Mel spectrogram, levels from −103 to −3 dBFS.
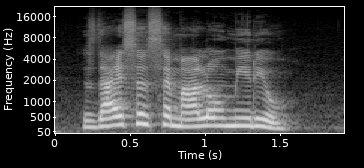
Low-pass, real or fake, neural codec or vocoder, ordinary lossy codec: none; real; none; none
